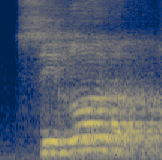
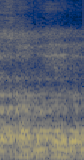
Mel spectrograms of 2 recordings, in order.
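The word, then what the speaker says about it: صغيرا: Maka kalau dibacanya wali walidaina warhamhuma kama rabbayana shighara, nggak boleh shogir, salah lagi baca karena nyusunnya salah, ada aturan.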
